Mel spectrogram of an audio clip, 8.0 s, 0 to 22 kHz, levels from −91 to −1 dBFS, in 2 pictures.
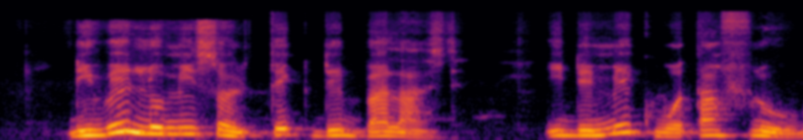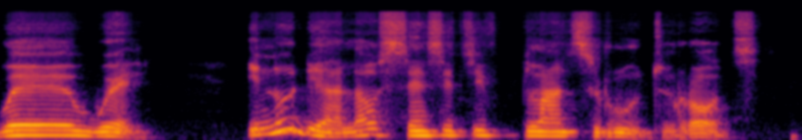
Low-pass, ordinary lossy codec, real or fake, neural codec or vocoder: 14.4 kHz; Opus, 32 kbps; fake; autoencoder, 48 kHz, 128 numbers a frame, DAC-VAE, trained on Japanese speech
